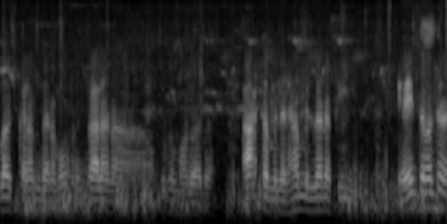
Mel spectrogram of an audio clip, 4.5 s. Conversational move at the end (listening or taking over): listening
